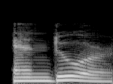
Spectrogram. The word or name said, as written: endurer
